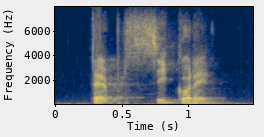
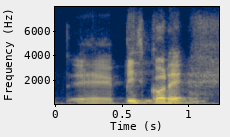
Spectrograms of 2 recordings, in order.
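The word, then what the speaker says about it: Terpsícore: Eh, y justamente eh aquí en esto que estábamos diciendo, la complejidad que se le que se le hacía a Rabinovic eh pronunciar Tersícore, que lo decía como piscore, eh hacía referencia a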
